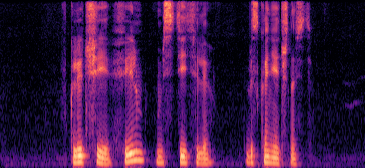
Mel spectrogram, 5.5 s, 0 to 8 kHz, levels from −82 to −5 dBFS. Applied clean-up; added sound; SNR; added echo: none; none; none; none.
